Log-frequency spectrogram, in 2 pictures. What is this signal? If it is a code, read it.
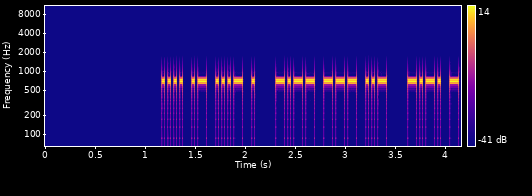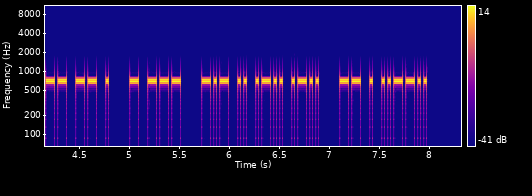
Morse code, heard as a keyed tone, about 37 wpm, 700 Hz. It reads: HAVE YOU COME TO KILL ME?
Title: Sentences from Top 1400 Words 40wpm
